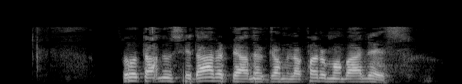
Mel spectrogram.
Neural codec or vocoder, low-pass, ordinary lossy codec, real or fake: codec, 44.1 kHz, 3.4 kbps, Pupu-Codec; 7.2 kHz; MP3, 24 kbps; fake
